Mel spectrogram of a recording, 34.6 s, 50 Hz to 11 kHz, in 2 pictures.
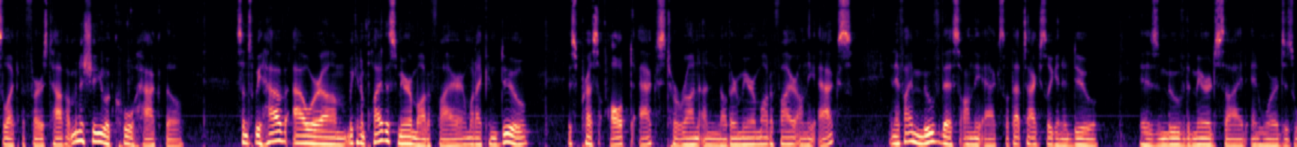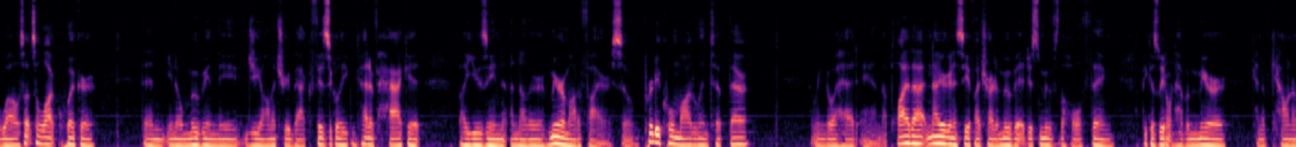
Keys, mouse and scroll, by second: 1.0 middle click, 1.3 Tab, 1.8 alt+a, 2.2 z, 2.6 click, 3.0 g, 3.1 x, 3.8 Escape, 4.9 click, 5.5 click, 6.0 scroll up 1, 8.0 scroll down 1, 8.5 alt+x, 10.6 click, 11.6 g, 11.6 x, 14.9 shift+click, 21.6 x, 21.8 g, 24.8 shift+click, 25.5-27.6 shift+middle drag, 28.4 click, 29.2 click, 29.6 middle click, 30.3 g, 30.5 x, 32.3 Escape, 32.8 middle click.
